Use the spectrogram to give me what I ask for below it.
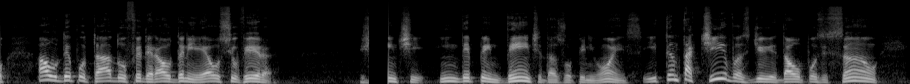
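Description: At 1.97 to 2.01 s there is a short stall from a late packet. The receiver's jitter buffer ran dry, so about 19 ms of the preceding sound was stretched to cover the gap, and playback resumed at the same point once the packet arrived. The result is a brief hold with a faint buzz or dip, nothing lost, and roughly 19 ms of added delay from then on.

At 3.69 s the audio stops outright for about 198 ms, then carries on. This is a playback stall, likely caused by the player running short of data or its output thread being blocked, leaving an abrupt gap of silence in the middle of the speech.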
